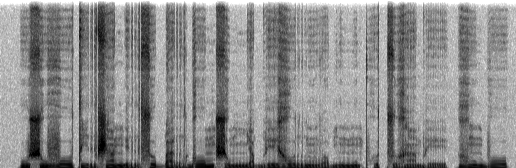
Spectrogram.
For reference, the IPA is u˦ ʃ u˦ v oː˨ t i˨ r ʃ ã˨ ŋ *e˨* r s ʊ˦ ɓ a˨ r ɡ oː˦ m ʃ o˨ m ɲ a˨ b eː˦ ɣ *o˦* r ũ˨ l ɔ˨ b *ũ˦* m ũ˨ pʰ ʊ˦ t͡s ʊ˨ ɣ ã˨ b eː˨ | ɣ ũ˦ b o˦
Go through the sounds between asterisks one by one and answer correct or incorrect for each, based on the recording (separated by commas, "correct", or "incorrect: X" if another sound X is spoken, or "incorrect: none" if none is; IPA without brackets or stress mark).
correct, correct, correct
